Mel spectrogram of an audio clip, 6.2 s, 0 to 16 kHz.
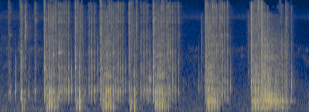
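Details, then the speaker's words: Husqvarna 261 62cc two-stroke chainsaw, essentially stock, carb rebuilt, started from cold with choke; fires and revs cleanly in short throttle bursts without bogging or stalling, running healthy. "261 62cc, pretty much stock formation. Basically just rebuilt the carb in it. That's pretty much it. See how it does from a cold start."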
